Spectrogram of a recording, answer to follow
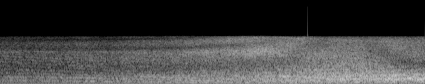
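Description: Jet airliner passing, its engine rush swelling steadily louder.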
